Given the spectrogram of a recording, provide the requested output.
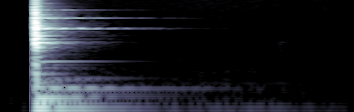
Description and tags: Metallic clang. Created by banging a baking pan with a bass drum mallet of several different materials, then layered.
foley, metal, hit, clang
